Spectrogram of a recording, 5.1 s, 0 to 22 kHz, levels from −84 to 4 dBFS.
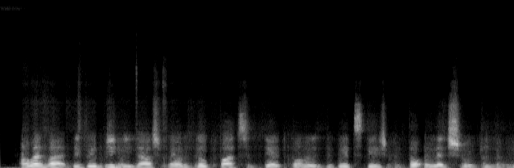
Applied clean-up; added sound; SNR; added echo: neural mask model DeepFilterNet 3.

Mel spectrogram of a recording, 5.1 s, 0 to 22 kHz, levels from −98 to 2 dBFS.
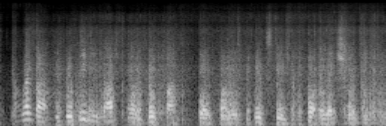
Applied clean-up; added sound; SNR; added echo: neural mask model RNNoise.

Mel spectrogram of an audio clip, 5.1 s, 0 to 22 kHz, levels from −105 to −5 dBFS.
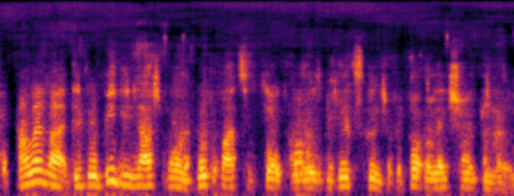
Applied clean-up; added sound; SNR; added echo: neural mask model Resemble Enhance denoiser.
